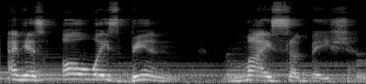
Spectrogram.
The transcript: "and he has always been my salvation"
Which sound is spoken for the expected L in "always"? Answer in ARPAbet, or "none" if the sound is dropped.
L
